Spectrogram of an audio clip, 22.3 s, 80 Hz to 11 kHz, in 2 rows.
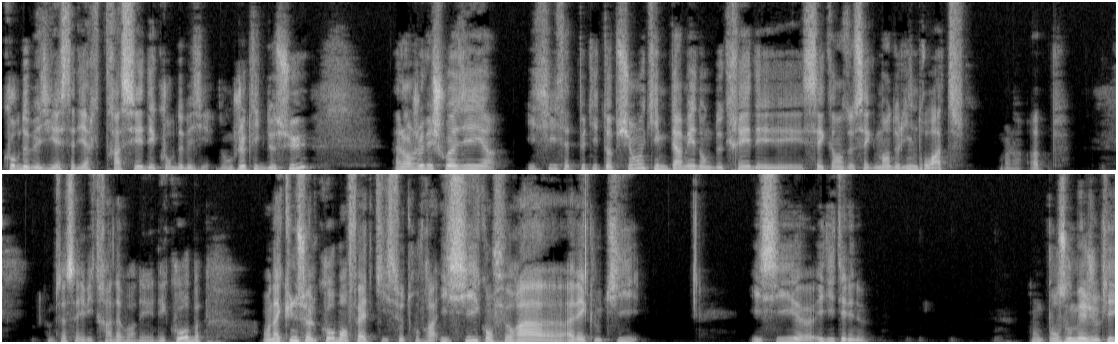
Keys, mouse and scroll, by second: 2.4 click, 9.5 click, 10.5 click, 11.5 click, 12.4 click, 13.2 KP_Subtract, 14.5 click, 20.2 click, 20.7 click, 21.5 click.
